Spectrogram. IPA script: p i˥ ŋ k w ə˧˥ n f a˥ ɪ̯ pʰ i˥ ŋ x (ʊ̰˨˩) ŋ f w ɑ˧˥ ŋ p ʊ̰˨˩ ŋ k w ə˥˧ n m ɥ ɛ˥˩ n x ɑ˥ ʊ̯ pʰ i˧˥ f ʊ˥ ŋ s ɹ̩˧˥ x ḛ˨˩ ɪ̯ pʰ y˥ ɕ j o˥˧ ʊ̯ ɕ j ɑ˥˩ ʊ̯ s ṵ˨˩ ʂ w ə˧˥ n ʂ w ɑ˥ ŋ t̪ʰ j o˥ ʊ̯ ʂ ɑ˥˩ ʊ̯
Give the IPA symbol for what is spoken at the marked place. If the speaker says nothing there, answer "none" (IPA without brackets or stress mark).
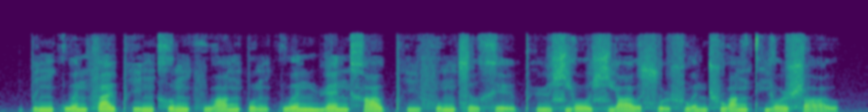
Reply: ʊ˥˩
